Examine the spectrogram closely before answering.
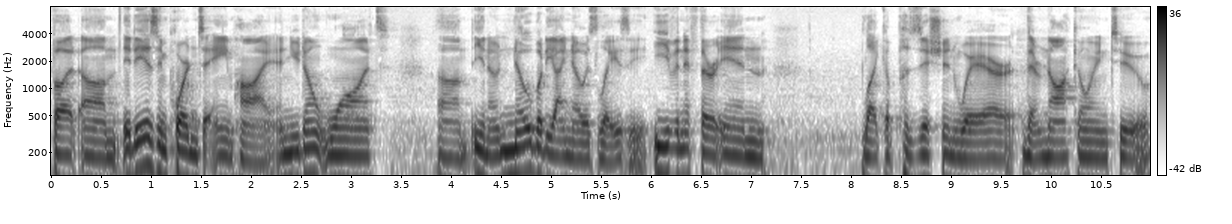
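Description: Noticeable background noise surrounds a man with an American accent. His very deep, low voice moves at a fairly slow pace with fairly even intonation. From Massachusetts. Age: 20s. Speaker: film producer and director. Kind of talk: interview.

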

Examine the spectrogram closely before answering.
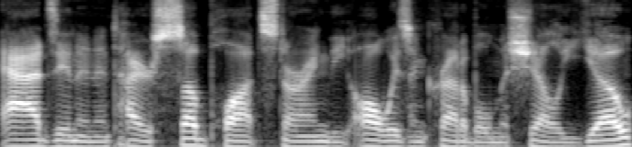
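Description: The tone is bright, sharp and enthusiastic. The pace is fairly quick. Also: man, very clean recording, silent background. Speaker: podcast host. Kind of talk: casual chat.

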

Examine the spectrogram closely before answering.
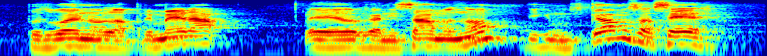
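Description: Noticeable background noise and audible room echo around a man's moderate-paced speech. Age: 20s. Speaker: podcast host. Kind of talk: casual storytelling.

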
